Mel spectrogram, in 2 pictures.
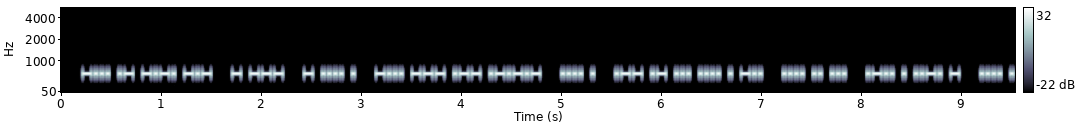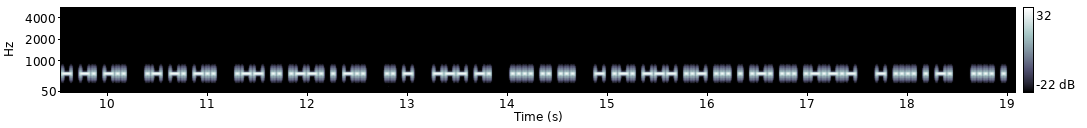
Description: Morse code, heard as a keyed tone, about 40 wpm, 600 Hz. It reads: BACK TO THE BOW. HE WASHED HIS LEFT HAND AND WIPED IT ON HIS TROUSERS. THEN HE
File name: the old man and the sea 2 40wpm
